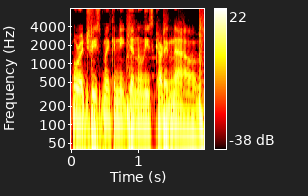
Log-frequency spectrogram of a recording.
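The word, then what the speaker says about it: Oratrice Mécanique d'Analyse Cardinale: what is an or meis Cardinal what it's pronounced orri mean Denis cardal and what is that it passes judgment on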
